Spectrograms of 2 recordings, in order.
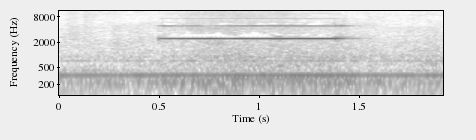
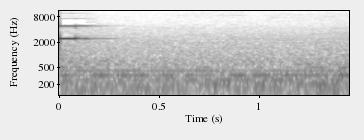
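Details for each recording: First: CNY embroidery machine that was totally jammed, powered on for testing: two steady high beeps, short pause, faint running hum; normal power-on and calibration on both, though an error appeared afterwards. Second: Error alarm beep, one short high-pitched beep then quiet, from a CNY embroidery machine that arrived fully jammed; calibration had tested normal just before.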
